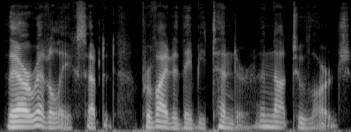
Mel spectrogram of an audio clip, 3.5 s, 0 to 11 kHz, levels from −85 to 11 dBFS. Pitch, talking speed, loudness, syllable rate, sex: 130 Hz, 205 wpm, -22 LUFS, 6.7 syllables/s, male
